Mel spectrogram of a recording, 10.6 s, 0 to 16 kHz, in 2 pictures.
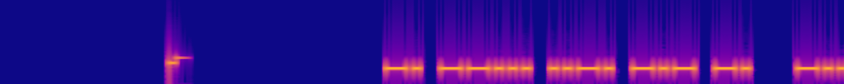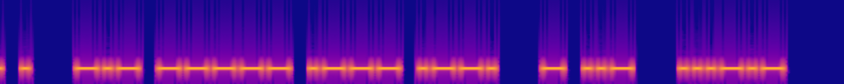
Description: Morse code, heard as a keyed tone, about 27 wpm, 700 Hz. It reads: N7FKN DE K0JP TU <SK>
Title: Practice QSO - Exchange 4 - Ending - 28wpm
